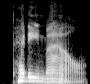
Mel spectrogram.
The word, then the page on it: petit mal: American English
